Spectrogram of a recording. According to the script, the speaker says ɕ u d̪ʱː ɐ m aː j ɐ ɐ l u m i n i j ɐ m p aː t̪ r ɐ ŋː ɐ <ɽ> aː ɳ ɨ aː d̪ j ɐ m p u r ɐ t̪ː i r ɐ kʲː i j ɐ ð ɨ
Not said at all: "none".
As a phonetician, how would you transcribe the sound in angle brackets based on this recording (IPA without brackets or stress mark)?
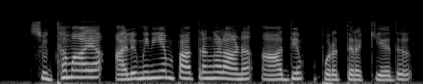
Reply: ɭ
